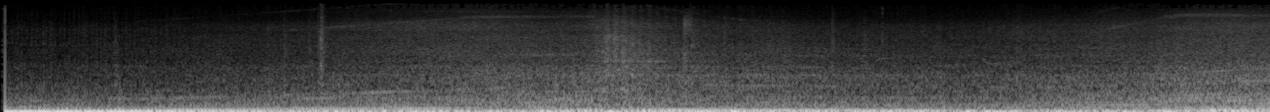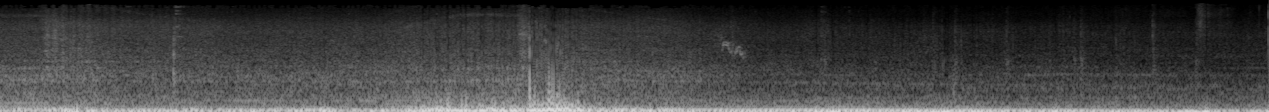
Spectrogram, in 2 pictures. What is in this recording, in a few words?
chatter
